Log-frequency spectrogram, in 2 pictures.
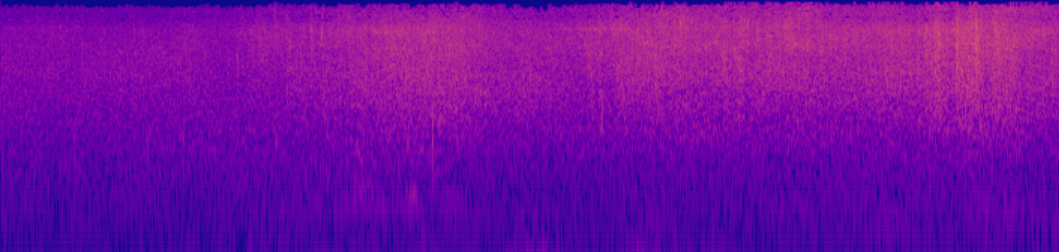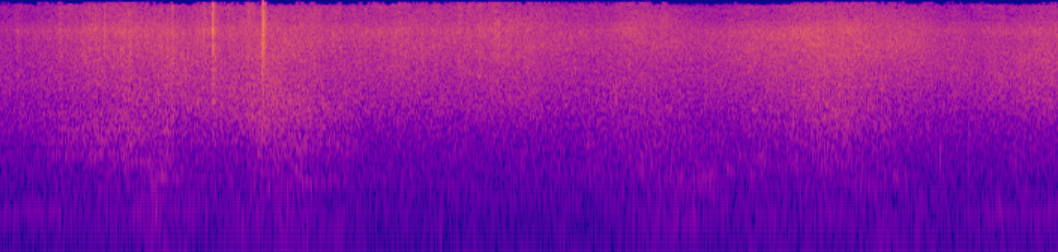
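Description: Steady rain hiss on a wet street, swelling louder in the middle, with a few low bumps about seven to nine seconds in.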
